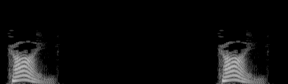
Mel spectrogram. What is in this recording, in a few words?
"kind", English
